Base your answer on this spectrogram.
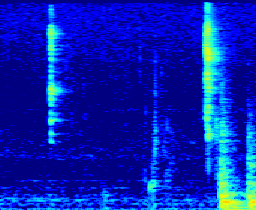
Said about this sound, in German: Ich brauche wieder einen Schluck Wasser.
